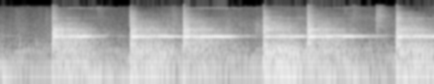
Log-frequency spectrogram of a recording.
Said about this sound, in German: In diesem Zustand ist das Material noch stark mit Schlacke und Holzkohle verunreinigt. Und durch diese Hammer wird auch die Unreinheiten aus dem Metall rausgeschlagen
